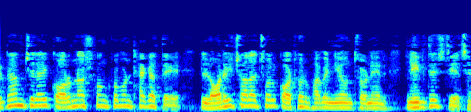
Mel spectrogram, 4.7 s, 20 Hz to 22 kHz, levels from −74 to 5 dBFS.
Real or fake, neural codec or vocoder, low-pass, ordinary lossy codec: real; none; 7.2 kHz; none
